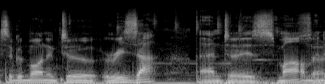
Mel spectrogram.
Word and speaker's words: RZA: How to pronounce Rihanna's son's name? Riza.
